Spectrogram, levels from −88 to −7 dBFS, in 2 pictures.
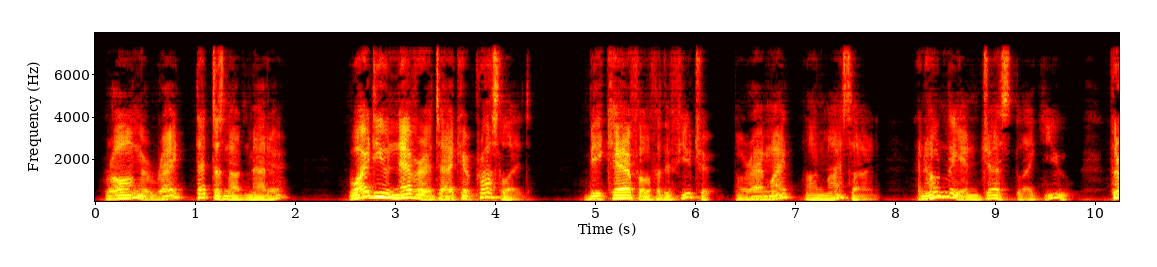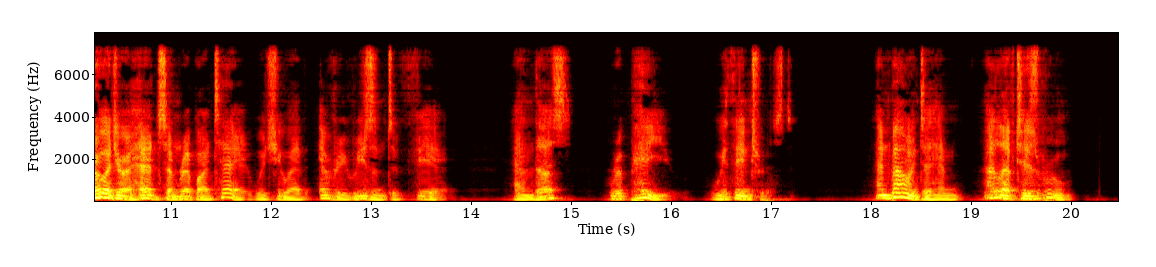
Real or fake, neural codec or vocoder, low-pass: fake; vocoder, 24 kHz, 100 mel bands, Vocos; 7.2 kHz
